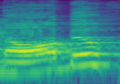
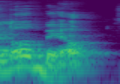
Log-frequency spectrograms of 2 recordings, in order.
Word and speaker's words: Nobel: igual o prêmio Nobel prêmio Nobel né todo mundo fala nóbio mas agora você sabe que é Nobel Muito obrigado Rose é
